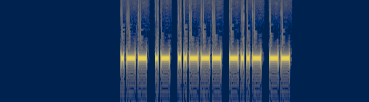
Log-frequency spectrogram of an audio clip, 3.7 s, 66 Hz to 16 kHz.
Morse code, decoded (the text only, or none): WA2XM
